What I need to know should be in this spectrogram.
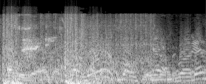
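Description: A submachine gun fires a rapid burst.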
